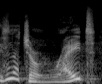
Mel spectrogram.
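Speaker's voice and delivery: ordinary delivery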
